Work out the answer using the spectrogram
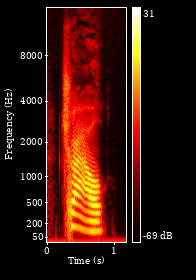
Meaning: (noun) 1. A mason’s tool, used in spreading and dressing mortar, and breaking bricks to shape them 2. A gardener’s tool, shaped like a scoop, used in taking up plants, stirring soil etc
- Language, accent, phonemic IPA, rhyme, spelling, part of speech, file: English, UK, /ˈtɹaʊ.əl/, -aʊəl, trowel, noun / verb, En-uk-trowel.ogg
